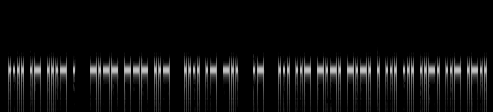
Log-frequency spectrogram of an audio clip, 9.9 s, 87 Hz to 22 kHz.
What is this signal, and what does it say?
Morse code, heard as a keyed tone, about 28 wpm, 690 Hz. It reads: HAVE YOU HAD A SUCCESSFUL
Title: Sentences from Top 1000 Words - Review Part 6 - 28wpm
